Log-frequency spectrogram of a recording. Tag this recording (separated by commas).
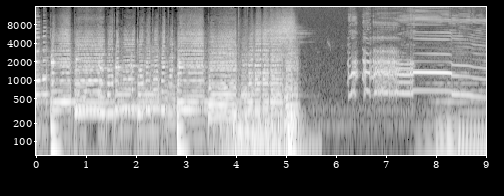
Music, Crowing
